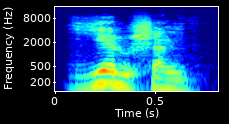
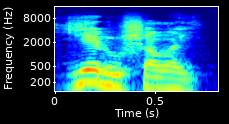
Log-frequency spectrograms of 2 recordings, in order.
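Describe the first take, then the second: Both takes have the same delivery.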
